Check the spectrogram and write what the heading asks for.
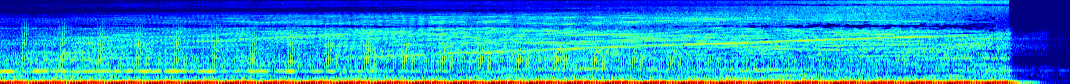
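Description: Dark psytrance track with a driving, pulsing bass line and rapid, evenly spaced electronic percussion. High synth sweeps rise in pitch through the second half.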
